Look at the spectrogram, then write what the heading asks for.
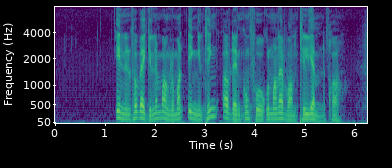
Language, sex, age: Norwegian, male, 54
